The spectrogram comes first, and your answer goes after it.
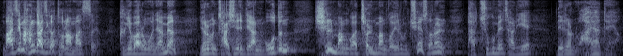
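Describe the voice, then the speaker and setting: A male missionary preacher giving an impassioned sermon at a revival meeting, often shouting, with a gravelly, husky voice. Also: sits high, big pitch swings, moderate pace.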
